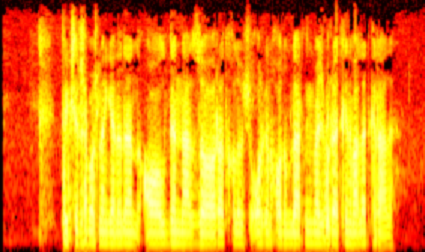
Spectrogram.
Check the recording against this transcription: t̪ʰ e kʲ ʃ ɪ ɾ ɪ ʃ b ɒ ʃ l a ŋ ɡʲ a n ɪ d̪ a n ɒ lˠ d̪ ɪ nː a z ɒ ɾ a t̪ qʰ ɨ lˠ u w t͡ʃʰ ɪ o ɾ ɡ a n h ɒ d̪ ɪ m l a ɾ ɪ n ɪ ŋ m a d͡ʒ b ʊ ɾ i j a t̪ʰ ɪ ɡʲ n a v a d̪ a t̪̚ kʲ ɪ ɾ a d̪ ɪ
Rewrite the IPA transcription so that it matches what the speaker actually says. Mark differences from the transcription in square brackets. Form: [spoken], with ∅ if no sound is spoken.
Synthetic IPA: t̪ʰ e kʲ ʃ ɪ ɾ ɪ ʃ b ɒ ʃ l a ŋ ɡʲ a n ɪ d̪ a n ɒ lˠ d̪ ɪ nː a z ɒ ɾ a t̪ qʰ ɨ lˠ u w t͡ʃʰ ɪ o ɾ ɡ a n [χ] ɒ d̪ ɪ m l a ɾ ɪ n ɪ ŋ m a d͡ʒ b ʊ ɾ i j a [t̪] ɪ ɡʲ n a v a d̪ a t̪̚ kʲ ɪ ɾ a d̪ ɪ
